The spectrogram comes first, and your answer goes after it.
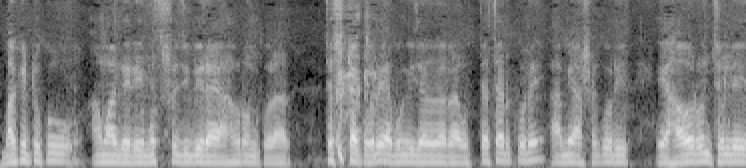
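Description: On a very clean recording with a silent background, a man talks in a dark, mellow tone with fairly even intonation. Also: medium pitch for a man. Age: old. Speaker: local politician, election candidate. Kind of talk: campaign interview. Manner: halting.

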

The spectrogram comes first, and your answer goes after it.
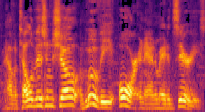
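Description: Faint music sits in the background while a man talks at a moderate pace. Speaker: host of a toy history show. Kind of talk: lecture-style commentary.

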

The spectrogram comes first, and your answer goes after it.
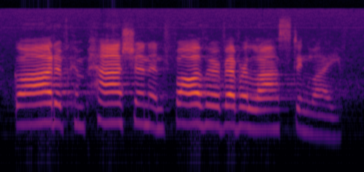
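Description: A woman's high voice at a fairly slow pace, with ordinary pitch variation. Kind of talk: prayer reading. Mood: calm, reverent. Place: church.

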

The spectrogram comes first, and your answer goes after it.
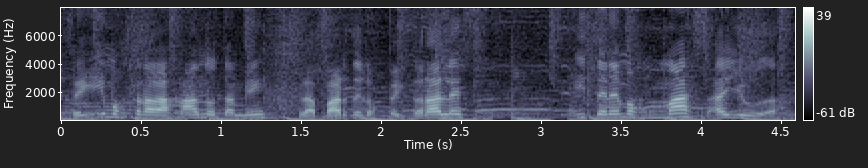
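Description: A man talks at a fairly slow pace in a dry sound with no echo, with clear music playing in the background. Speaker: fitness instructor. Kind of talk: tutorial. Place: studio. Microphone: lapel.

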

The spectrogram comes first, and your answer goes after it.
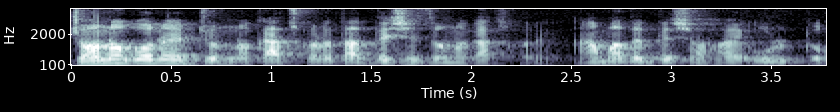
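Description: Lively intonation marks this medium-pitched man's voice. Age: young. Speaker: YouTuber and website founder. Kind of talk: talking-head commentary. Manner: halting, many pauses.

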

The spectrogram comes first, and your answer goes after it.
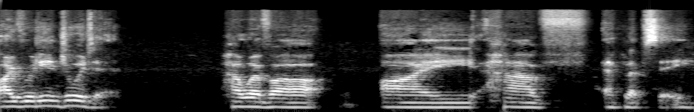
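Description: A somewhat breathy man talks at a fairly slow pace in a monotone, flat intonation. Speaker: coach and chartered surveyor. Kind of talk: casual interview.

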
